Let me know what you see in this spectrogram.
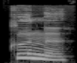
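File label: "кыны", Komi, female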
